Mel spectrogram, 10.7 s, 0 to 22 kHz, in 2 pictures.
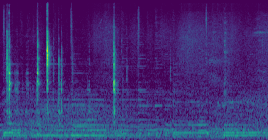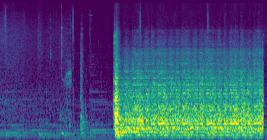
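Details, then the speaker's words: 1970 Morris Minor Traveller that broke down on its last drive: steady, even cranking for about three seconds with no firing; fuel pump is heard working, and the fault turns out to need an SU carburettor rebuild and adjustment. "I thought I'd test if you leave a problem long enough whether it' just go away but no she still won't start"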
